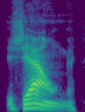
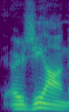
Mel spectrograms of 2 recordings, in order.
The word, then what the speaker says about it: Zhang: So this is Angela Hill versus Zhang, or Xiong, I believe is how it's pronounced.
